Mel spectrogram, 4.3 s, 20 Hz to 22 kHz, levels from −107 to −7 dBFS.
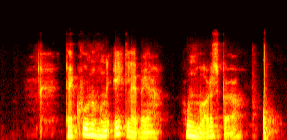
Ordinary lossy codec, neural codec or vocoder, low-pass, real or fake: Opus, 24 kbps; codec, 16 kHz, 8 kbps, FreqCodec, larger model; 7.2 kHz; fake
